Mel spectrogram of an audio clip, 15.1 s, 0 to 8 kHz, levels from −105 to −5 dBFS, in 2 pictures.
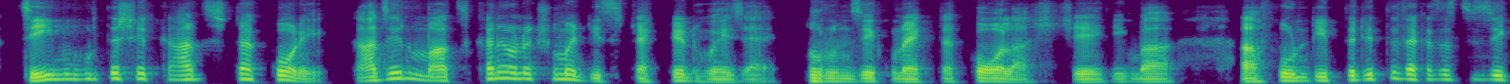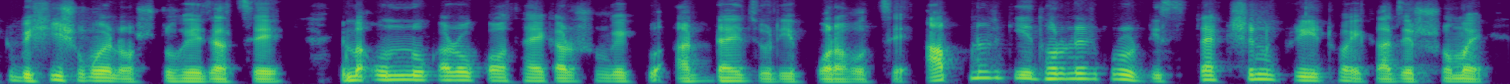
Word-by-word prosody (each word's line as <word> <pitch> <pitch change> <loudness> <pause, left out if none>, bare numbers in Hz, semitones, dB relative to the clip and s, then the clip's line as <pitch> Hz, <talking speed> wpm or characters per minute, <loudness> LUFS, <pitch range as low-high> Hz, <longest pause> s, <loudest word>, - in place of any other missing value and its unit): যেই 130 +7 +7
মুহূর্তে 180 +2 0
সে 190 - +3
কাজটা 170 +3 +1
করে, 155 - +5 0.2
কাজের 200 +1 +3
মাঝখানে 160 +10 +2
অনেক 190 -1 +1
সময় 175 -4 +3
distracted 105 +3 -2
হয়ে 85 -2 -1
যায়। - - -9 0.2
ধরুন 105 -2 +2
যে, 105 - +4
কোনো 100 - +1
একটা 95 +1 -8
call 105 -2 +6
আসছে 90 - -5
কিংবা 95 0 -2 0.5
আ - - +7
ফোন 125 -1 +4
টিপতে, 130 +3 -1
টিপতে 175 +4 -1
দেখা 170 -1 -1
যাচ্ছে 165 0 -8
যে, - - -1
একটু 145 -3 -12
বেশি 135 +7 -1
সময় 120 -1 +4
নষ্ট 95 0 -8
হয়ে 100 -1 +2
যাচ্ছে। 95 0 +2 0.3
কিংবা - - +3
অন্য 155 +1 +4
কারও 145 0 +4
কথায় 120 -1 -1
কারও 110 -1 +1
সঙ্গে 110 -1 -3
একটু - - -12 0.2
আড্ডায় 115 +2 +1
জড়িয়ে 95 -1 -4
পড়া 90 -1 +3
হচ্ছে। 90 0 -8 0.2
আপনার 220 +8 -4
কি - - -13
এ - - 0
ধরনের 190 0 +2
কোনো 175 -2 +3
distraction 160 +10 -2
create 130 -2 0
হয় 125 - -1
কাজের 95 +1 0
সময়? 100 -2 +1
125 Hz, 210 wpm, -25 LUFS, 100-165 Hz, 0.5 s, যেই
